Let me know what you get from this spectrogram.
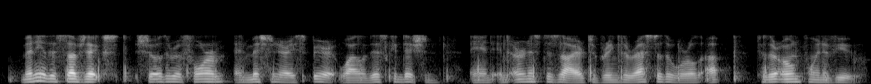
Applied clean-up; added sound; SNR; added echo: neural mask model Resemble Enhance denoiser.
